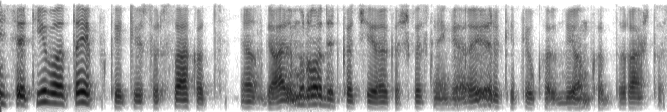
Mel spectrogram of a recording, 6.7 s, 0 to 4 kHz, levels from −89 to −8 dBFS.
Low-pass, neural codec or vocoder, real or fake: 3.6 kHz; codec, 16 kHz, 4.8 kbps, FACodec; fake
